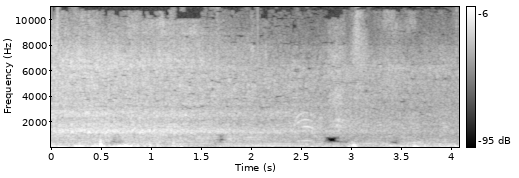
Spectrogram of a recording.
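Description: Wind buffeting a phone microphone outdoors: an uneven low rumble with a few heavier gusts about half a second in. Faint voices sound in the background.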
